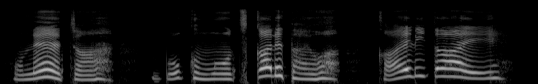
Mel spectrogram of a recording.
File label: boy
